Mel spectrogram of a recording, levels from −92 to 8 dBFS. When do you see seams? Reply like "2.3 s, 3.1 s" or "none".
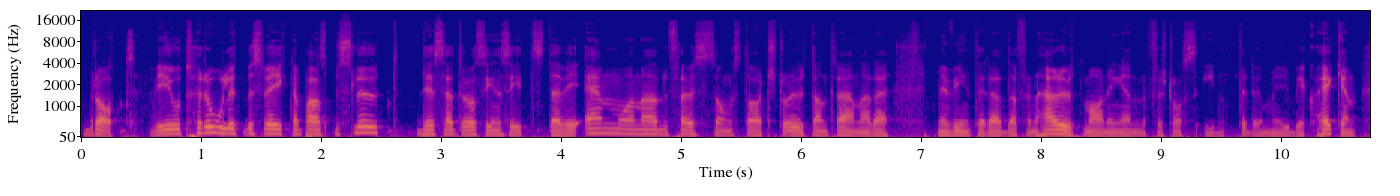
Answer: none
